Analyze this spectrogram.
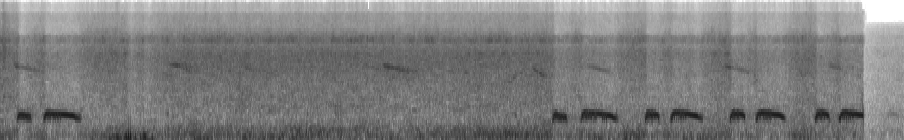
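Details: Young spotted dove dueling with a decoy bird: one low short-then-long coo phrase, a pause of several seconds with background rumble, then a rapid run of about five similar falling coo phrases.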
